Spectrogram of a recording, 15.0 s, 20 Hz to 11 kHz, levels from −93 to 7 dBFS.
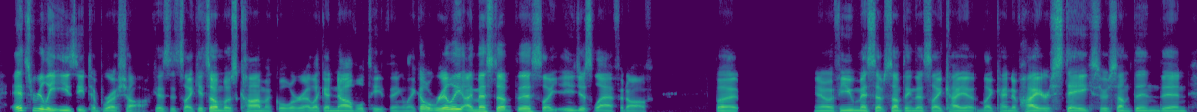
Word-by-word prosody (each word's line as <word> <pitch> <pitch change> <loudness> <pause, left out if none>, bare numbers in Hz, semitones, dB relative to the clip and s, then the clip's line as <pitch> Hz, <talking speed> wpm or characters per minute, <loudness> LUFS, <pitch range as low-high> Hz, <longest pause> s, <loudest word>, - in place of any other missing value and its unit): it's 220 -1 +4
really 175 -9 +5
easy 110 -3 0
to 95 0 -9
brush 95 0 -3
off - - -6
'cause 95 -1 -5
it's 90 - -10
like, 90 -1 -1
it's 105 - -3
almost 105 -3 +3
comical 90 -4 -1
or, 90 +1 -4
uh, - - -3
like 95 -2 -4
a 95 - +2
novelty 90 -2 -2
thing, 85 -2 -11
like, 85 +1 -10
"Oh, - - +4
really? 160 +11 +7
I 120 - +3
messed 135 +1 +3
up 115 - +4
this?" 135 +2 +1
like, 95 +1 -1
you 125 -1 -5
just 110 -1 -4
laugh - - -2
it - - -10
off. - - -6 0.9
But, 90 -2 0 0.9
you - - -9
know, 95 +1 -1
if 95 +1 -7
you 110 0 +2
mess 110 0 0
up 105 - +1
something 105 -2 0
that's, 95 -1 -3
like, 95 -1 -1
highe 95 -2 0
like, 95 -2 -6
kind 100 -2 -5
of 90 - -5
higher 105 -3 +4
stakes 105 +1 -1
or 105 -1 -4
something, 105 -1 -4
then, 90 -2 -2
100 Hz, 200 wpm, -24 LUFS, 90-110 Hz, 0.9 s, really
